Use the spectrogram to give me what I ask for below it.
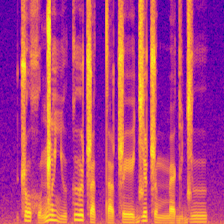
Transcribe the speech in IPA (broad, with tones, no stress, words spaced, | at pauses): ʈ͡ʂo˥ xo˩ŋ͡ǁɯ˥ʎɯː˨ kɯː˥ʈ͡ʂa˨tːa˩ ʈ͡ʂeː˨ d͡ʑe˥ʈ͡ʂə˨ mːæ˩ɡɪ˩d͡ʑɯː˦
